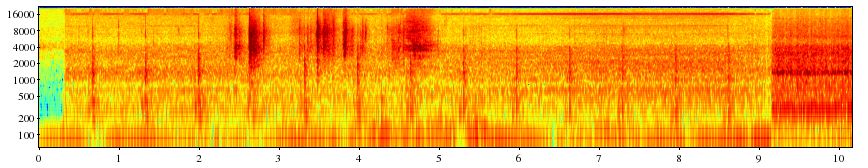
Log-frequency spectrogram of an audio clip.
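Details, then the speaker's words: Webasto air heater in a leaky, roughly 30 m² metal garage, intake inside and exhaust out a chimney: steady low blower roar with faint, even ticking about three times a second; runs normally but heats slowly (about 10° in 1.5 h), loud blower. "Przede wszystkim długo nagrzewało, słychać było takie tą dmuchawę, co na minus."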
